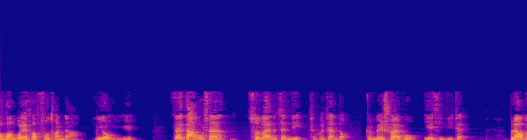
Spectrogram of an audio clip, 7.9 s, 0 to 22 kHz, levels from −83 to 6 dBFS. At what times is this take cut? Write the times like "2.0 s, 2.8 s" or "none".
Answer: 5.4 s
